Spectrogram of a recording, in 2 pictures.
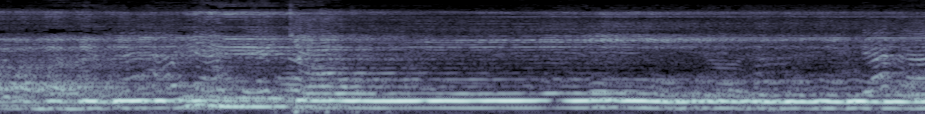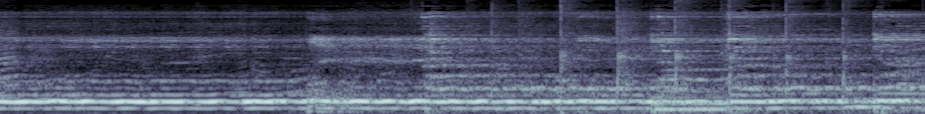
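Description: A man singing a long held, slightly wavering note into a microphone over a karaoke backing track. Quick percussion strikes join the accompaniment near the end.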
